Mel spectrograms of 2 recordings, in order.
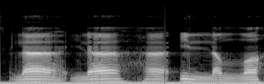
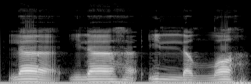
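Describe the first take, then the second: Both takes have the same delivery.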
